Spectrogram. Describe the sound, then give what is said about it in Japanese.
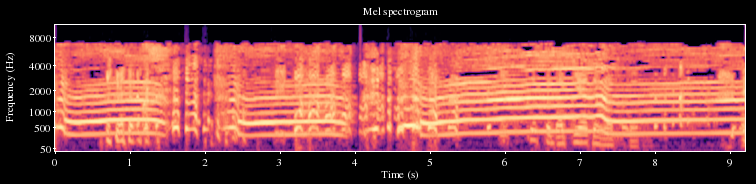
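A voice imitates a motorbike engine with a long, loud, buzzing drone that climbs in pitch, drops and climbs again through several gear-shift steps, with only brief breaks for breath. “バイクバイクだった”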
